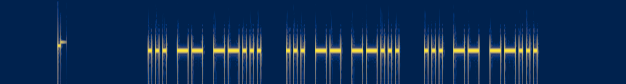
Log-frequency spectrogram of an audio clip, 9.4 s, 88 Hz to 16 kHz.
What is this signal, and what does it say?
Morse code, heard as a keyed tone, about 22 wpm, 700 Hz. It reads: SM7 SM7 SM7
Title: Callsign Prefixes for Top 25 DXCC - Repeated 3x - 22wpm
